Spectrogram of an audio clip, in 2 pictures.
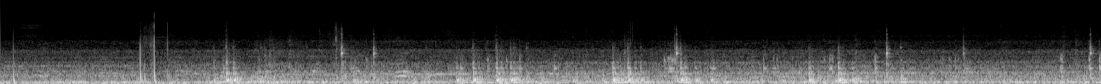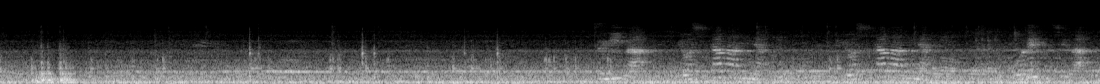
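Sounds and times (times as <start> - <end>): electric train rumbling: 0.0 - 22.0
wheel clicks and knocks: 2.2 - 10.0, 10.6 - 16.9.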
